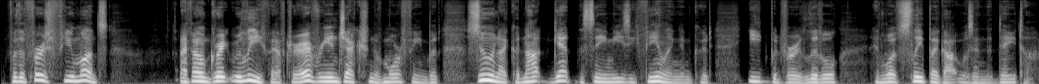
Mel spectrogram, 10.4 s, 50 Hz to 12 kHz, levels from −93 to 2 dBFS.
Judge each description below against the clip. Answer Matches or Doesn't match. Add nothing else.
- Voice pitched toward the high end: Doesn't match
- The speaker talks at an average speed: Doesn't match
